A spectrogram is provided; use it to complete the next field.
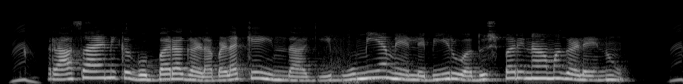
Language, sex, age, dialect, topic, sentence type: Kannada, female, 18-24, Coastal/Dakshin, agriculture, question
